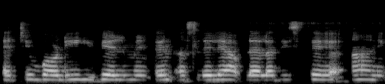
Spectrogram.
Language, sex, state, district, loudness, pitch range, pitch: Marathi, female, Maharashtra, Dhule, -23 LUFS, 215-225 Hz, 215 Hz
